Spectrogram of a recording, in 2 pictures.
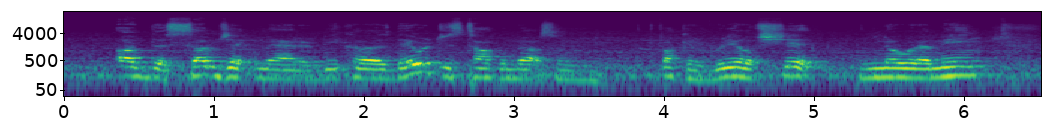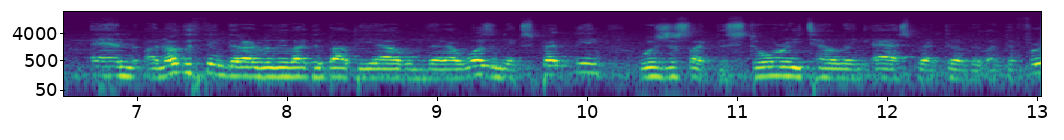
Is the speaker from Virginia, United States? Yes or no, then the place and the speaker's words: yes; Virginia, United States; I'm from Virginia, where ain't shit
